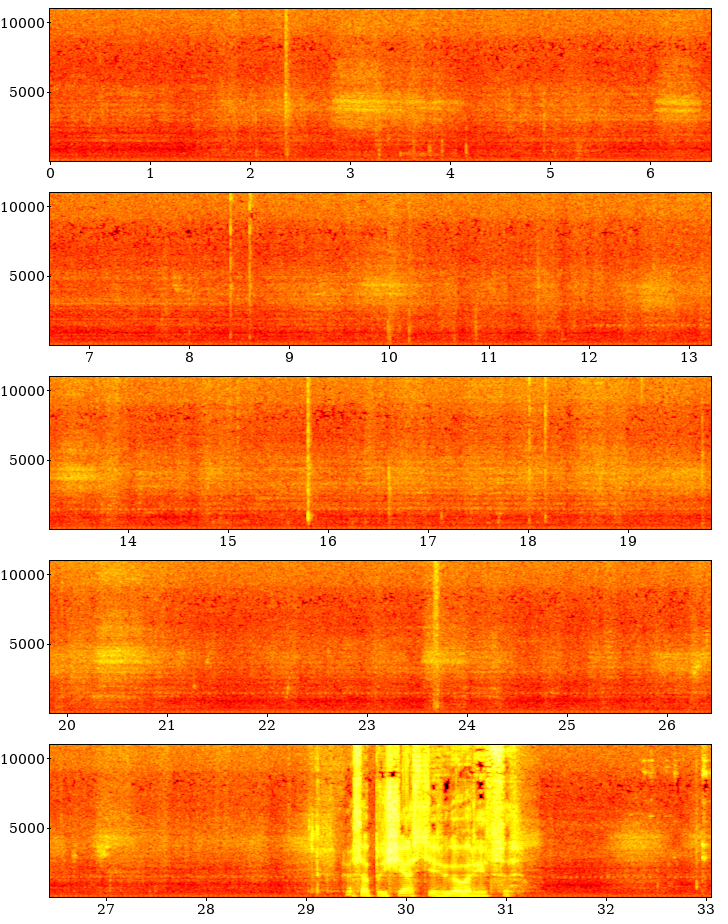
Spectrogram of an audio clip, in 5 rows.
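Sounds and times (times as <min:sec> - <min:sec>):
low electrical hum: 0:00.0 - 0:33.0.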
